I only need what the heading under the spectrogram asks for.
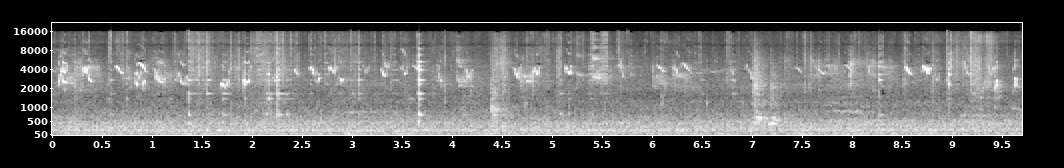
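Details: Domestic chicken chicks peeping together, a steady chorus of short, high, downward-slurred chirps overlapping almost continuously, with faint scratching and rustling beneath.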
